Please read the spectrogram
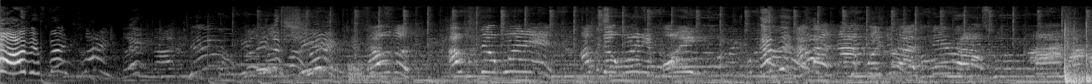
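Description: Children's voices, high and animated, chattering and calling out over background music with steady held notes.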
